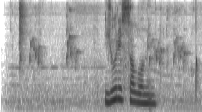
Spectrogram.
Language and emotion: Russian, neutral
